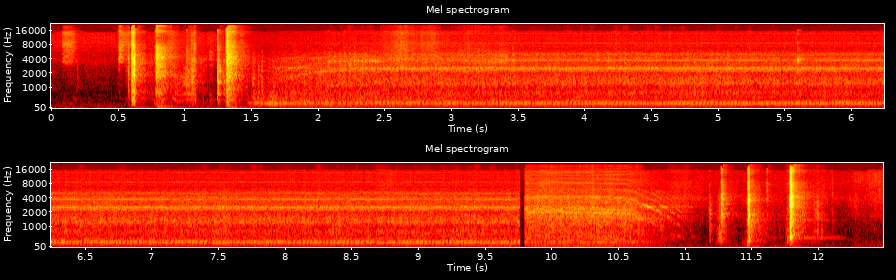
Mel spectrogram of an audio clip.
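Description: A stand mixer kneads brioche dough with a steady mechanical whir and hum for several seconds, starting and stopping abruptly, with handling knocks and clatter before and after.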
